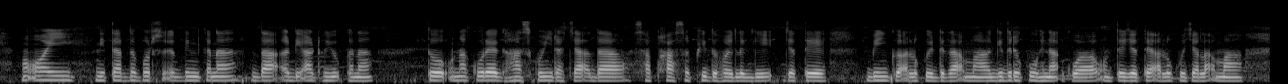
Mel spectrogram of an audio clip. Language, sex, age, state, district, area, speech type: Santali, female, 30-45, West Bengal, Birbhum, rural, spontaneous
